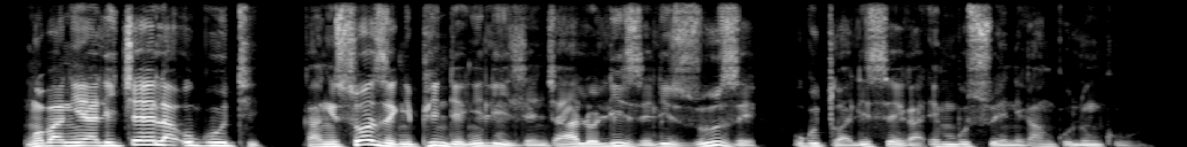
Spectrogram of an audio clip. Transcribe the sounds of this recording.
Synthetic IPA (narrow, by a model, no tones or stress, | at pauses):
ŋɔβaŋijalit͡ʃʼɛlaʔuɣutʰi | ɣaŋisɔzɛŋipʰindʱɛŋiliɮɛnd͡ʒʱalɔlizɛlizuzɛ | uɣuɡ͡ǀʱwalisɛɣaʔem̩busweniɣaŋkʼuluŋkʼuːlu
